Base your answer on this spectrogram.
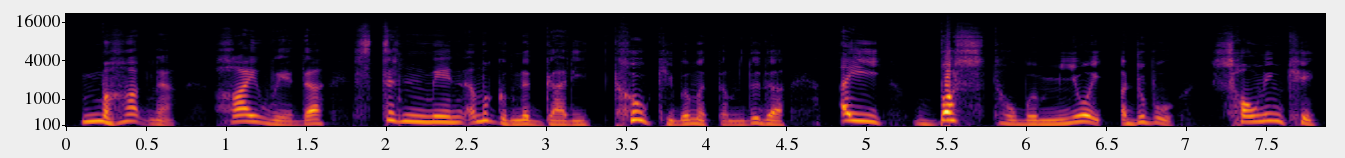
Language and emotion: Manipuri, angry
